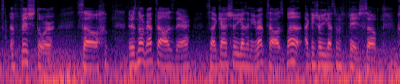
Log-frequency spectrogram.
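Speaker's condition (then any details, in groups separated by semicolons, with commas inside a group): No condition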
